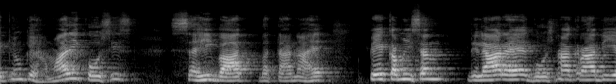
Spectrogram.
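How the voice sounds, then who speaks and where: A woman hosts an informal news commentary, explaining at length and speaking directly to her viewers. Her voice sits at a middle pitch. The room around her gives a noticeable echo. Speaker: channel host speaking to pensioners. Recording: echoey room.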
